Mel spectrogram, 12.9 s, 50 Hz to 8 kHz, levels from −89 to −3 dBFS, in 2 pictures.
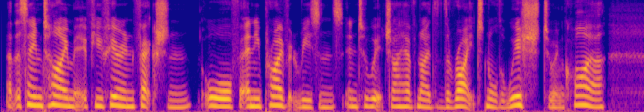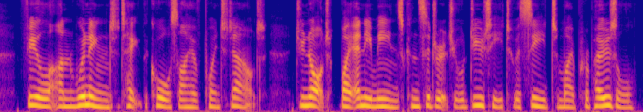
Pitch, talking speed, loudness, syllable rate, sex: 200 Hz, 230 wpm, -20 LUFS, 5.0 syllables/s, female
